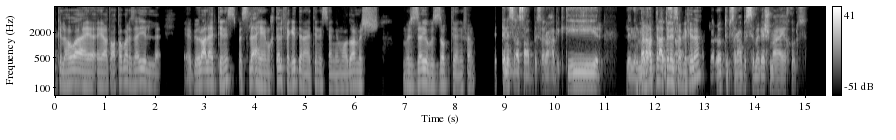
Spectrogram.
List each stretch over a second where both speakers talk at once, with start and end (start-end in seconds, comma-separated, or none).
11.6-13.0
